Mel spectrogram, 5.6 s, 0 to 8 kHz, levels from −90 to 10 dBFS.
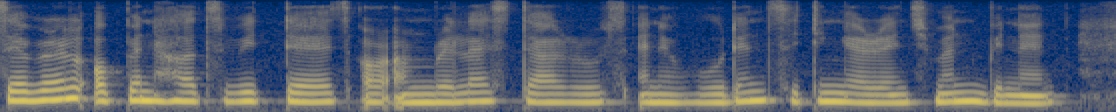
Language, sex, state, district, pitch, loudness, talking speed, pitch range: English, female, Arunachal Pradesh, Lower Dibang Valley, 190 Hz, -14 LUFS, 160 wpm, 175-200 Hz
